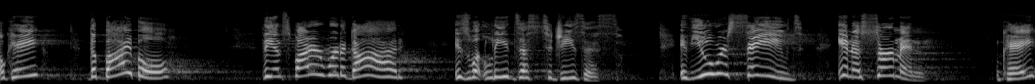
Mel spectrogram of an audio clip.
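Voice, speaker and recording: The voice is raised and projected, animated in tone with lively intonation, moving at a fairly slow pace with long, frequent pauses. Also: woman, extremely high pitch for a woman. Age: 40s. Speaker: children's pastor. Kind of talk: sermon.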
